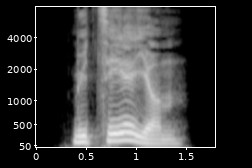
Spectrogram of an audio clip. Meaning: alternative form of Myzel
- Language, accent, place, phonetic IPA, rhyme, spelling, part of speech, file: German, Germany, Berlin, [myˈt͡seːli̯ʊm], -eːli̯ʊm, Myzelium, noun, De-Myzelium.ogg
